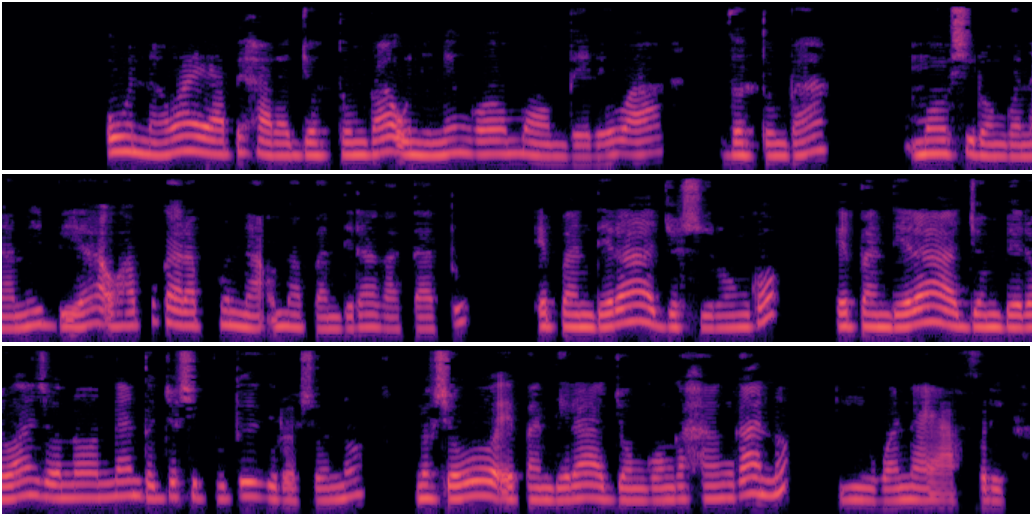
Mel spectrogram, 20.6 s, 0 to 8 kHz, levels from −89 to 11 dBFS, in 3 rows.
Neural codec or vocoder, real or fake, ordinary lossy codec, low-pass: none; real; MP3, 32 kbps; 7.2 kHz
